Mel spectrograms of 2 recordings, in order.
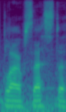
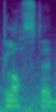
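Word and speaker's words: Gloucester: Like uh on Transport Fever 2, I've been calling it Glausester for the past sort of 20 or 30 episodes. I do repeatedly get people like telling me it's pronounced Glouester G L O S T E R as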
